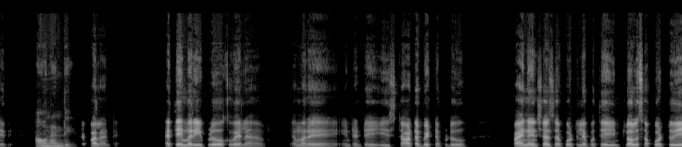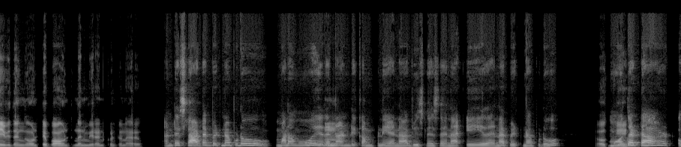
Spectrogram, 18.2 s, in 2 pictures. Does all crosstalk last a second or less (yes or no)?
yes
